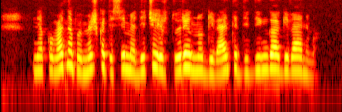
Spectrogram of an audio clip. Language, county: Lithuanian, Klaipėda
